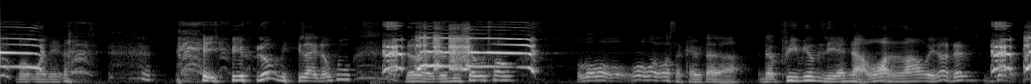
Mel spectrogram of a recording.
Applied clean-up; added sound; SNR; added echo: none; Chicken, rooster; -5 dB; none.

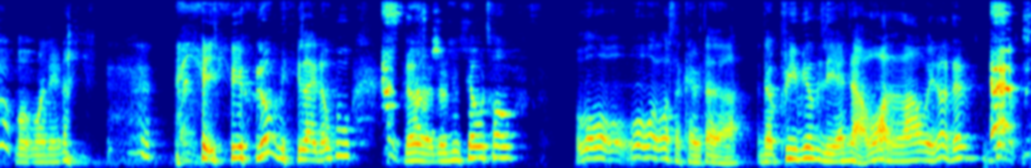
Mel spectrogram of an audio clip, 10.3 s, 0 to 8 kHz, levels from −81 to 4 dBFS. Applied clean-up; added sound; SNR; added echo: neural mask model Resemble Enhance denoiser.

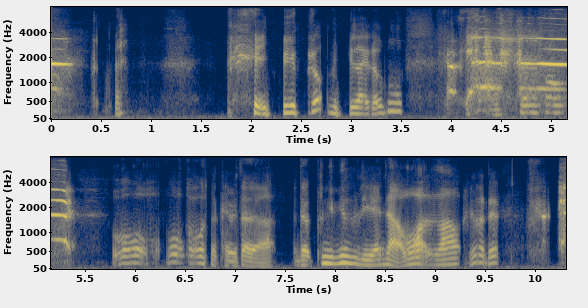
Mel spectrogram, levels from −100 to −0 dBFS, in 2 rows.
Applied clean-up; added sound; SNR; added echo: neural diffusion model UNIVERSE++.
